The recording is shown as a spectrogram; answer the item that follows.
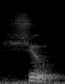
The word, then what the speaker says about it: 树: Thus, for example, an existing character which had the sound shu was added to mu to represent the meaning tree, which was pronounced shu.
